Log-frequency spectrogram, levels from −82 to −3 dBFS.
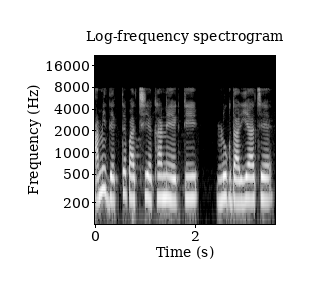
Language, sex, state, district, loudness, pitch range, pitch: Bengali, female, Assam, Hailakandi, -14 LUFS, 225-235 Hz, 230 Hz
